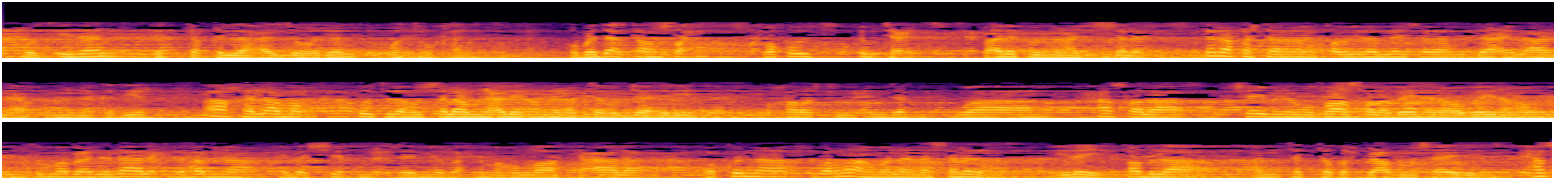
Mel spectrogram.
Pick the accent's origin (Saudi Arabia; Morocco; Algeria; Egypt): Saudi Arabia; الذين عندنا في السعودية يختلفون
